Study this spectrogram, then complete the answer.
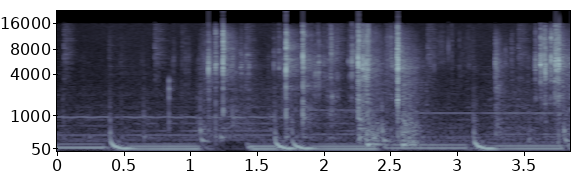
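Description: A cardboard box for toy warrior figures torn open by hand along its perforated tab, a run of close, sharp ripping and crackling bursts with brief pauses between pulls.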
